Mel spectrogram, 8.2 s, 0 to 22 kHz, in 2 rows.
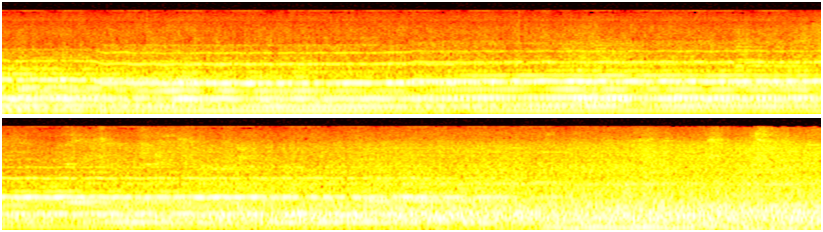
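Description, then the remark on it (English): An Amtrak passenger train heading towards New York at 3 o'clock in the morning rumbles steadily along the rails, its low mechanical drone layered with sustained tonal hums and faint metallic whines, continuous with no voices present. “Dear Catherine, it's now 3 o'clock in the morning, and I'm on an Amtrak train heading towards New York.”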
